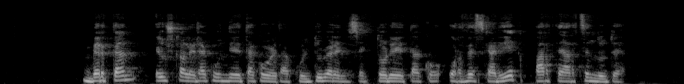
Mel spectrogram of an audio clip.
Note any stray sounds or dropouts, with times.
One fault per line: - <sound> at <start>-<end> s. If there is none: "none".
none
